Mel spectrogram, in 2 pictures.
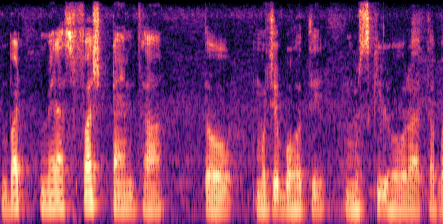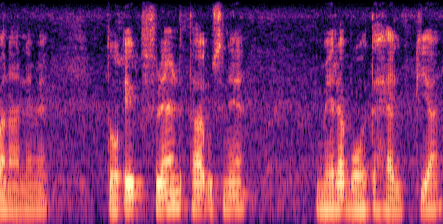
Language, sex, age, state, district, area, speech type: Urdu, male, 18-30, Delhi, Central Delhi, urban, spontaneous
